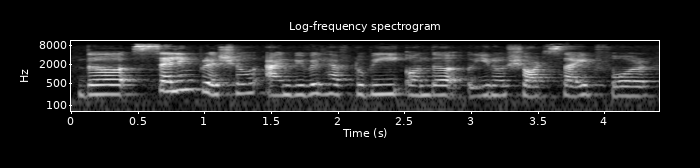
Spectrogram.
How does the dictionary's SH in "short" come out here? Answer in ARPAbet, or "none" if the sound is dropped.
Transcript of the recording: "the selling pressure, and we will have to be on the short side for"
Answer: SH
